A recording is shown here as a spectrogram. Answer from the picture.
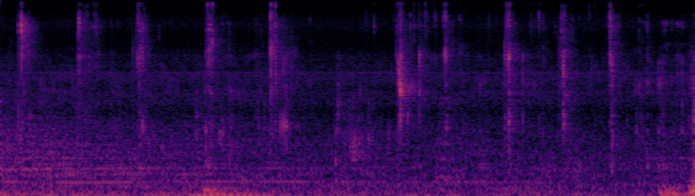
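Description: Quiet chewing of a mouthful of rice and curry, with scattered wet mouth clicks and smacks.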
